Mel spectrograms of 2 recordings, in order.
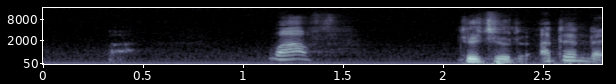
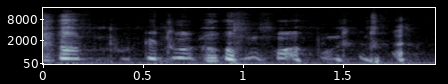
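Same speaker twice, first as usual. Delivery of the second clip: high-pitched imitated begging for forgiveness; mock pleading prayer; 12 semitones higher than usual. Someone praying over a sufferer, mocking high plea. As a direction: parody a fervent intercessor, high and pleading.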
